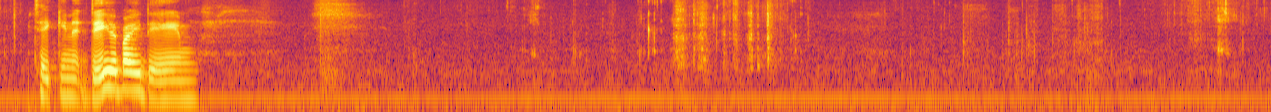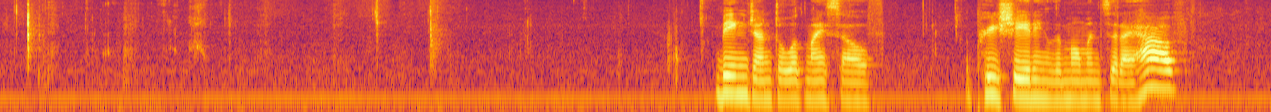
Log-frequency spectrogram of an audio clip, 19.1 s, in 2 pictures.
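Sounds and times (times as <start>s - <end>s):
steady low hum: 0.0s - 19.0s
chewing and crunching food: 3.0s - 14.9s.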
